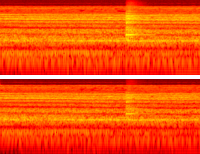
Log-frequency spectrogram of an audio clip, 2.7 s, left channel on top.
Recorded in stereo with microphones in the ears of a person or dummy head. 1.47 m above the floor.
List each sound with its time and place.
0.0 s a drone: 10° right (ahead or behind); by 2.7 s centre (ahead or behind)
1.7 s a snare drum: 15° left (ahead or behind)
